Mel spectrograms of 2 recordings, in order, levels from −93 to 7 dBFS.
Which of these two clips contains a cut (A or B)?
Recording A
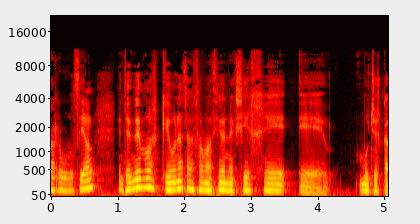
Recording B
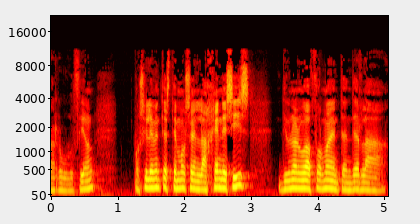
A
